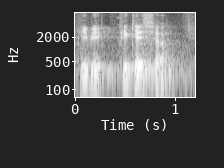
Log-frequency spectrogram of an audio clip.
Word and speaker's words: vivification: vivification. 근데 이게 V 발음이 잘 안 돼. 이게 V라 되는데 vivification이에요.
